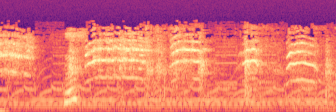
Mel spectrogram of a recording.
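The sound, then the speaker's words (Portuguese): A monkey cries out after being poked, in a series of shrill, wavering squeals and screeches, loud, repeating in bursts over a few seconds with no talking. “Coitado do macaco. Você que você ficar catucando macaco?”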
